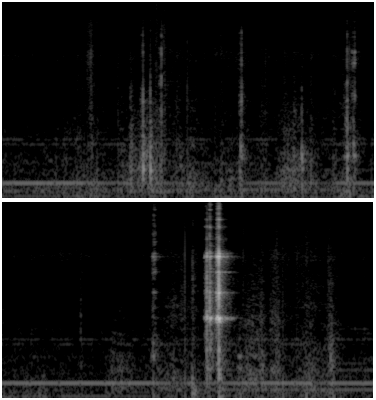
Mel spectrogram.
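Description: Metal parts click and clank as a vise is tightened.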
